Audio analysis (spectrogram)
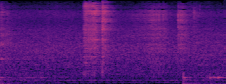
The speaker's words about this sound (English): My bad. My chair kind of slid away from me.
